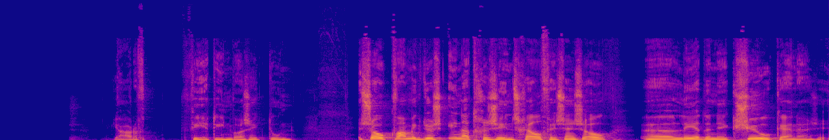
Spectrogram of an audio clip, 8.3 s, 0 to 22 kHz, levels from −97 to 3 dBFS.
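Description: There are no technical faults to describe in time order here; the speech simply fades in smoothly from about 0.5 s, reaching full level at 0.74 s.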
